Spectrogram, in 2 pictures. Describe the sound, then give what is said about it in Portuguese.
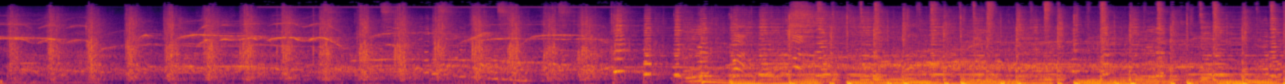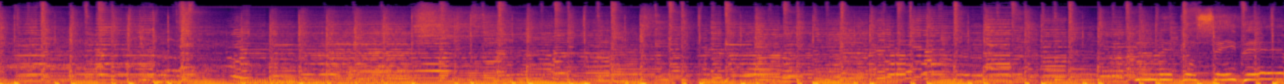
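A song plays loud, opening with a lighter, crowd-like stretch before a full band with heavy bass and a steady driving beat takes over after about seven seconds. “E é a música que vamos ouvir agora e apresentar à audiência da Rádio Gaúcha”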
